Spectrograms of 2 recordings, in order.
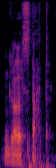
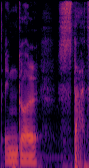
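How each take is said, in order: First: Said in the usual way. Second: Ingolstadt said very slowly, syllable by syllable, low and soft; careful mock German pronunciation of Ingolstadt; German-style Ingolstadt. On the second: Shown as a demonstration. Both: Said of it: "Get the pronunciation right".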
